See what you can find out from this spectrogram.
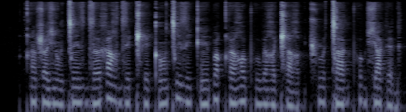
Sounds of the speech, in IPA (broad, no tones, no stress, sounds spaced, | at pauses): qʰ ẽ ʂ ɐ ʑ ɔ̃ ɡ ǀ ẽ z d͡z ɐ x a ʁ d͡z e ǁʰ e kʼ ɔ̃ ǀ i z i kʼ ẽ p u qʰ ɨ ʁ o pʰ u w ɘ ʁ ɘ ǁʰ a ʁ | ʈ͡ʂʰ u ə̯ ǀ a ɡ pʰ o ɡ ɕ a k ɛ ɡ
